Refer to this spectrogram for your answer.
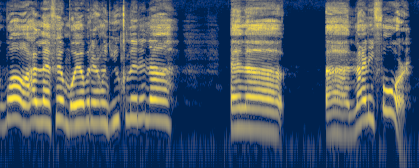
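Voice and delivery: retold amazement, pitched well up; a high, disbelieving whoa at the truck; surprised. Telling how he spotted the truck again, high surprised voice.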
